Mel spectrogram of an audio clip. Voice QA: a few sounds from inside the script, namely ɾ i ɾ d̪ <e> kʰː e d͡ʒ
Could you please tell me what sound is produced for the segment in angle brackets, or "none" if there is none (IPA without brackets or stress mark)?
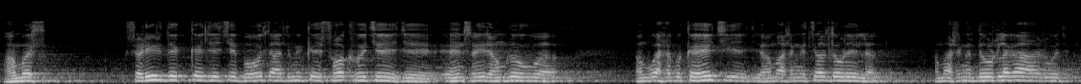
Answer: e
